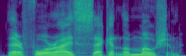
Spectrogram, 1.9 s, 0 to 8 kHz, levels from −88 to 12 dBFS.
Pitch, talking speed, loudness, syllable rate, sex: 125 Hz, 160 wpm, -17 LUFS, 5.9 syllables/s, male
